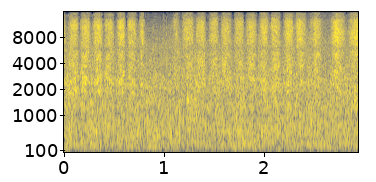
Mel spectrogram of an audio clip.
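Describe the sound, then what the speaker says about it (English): Light hand sanding of a wooden gunstock with 600 grit sandpaper gives a close, steady hiss of quick back-and-forth strokes with one brief pause partway through, and no one talks. "And I'm just going to lightly sand this, just real lightly."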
